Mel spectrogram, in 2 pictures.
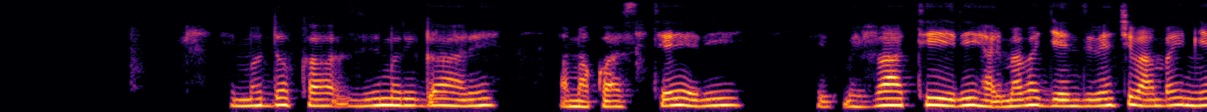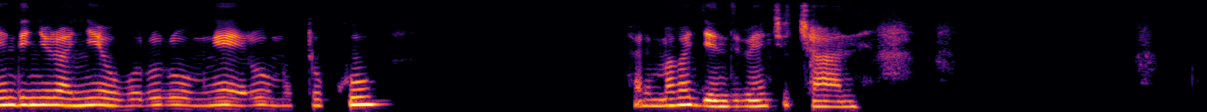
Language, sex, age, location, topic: Kinyarwanda, female, 50+, Musanze, government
